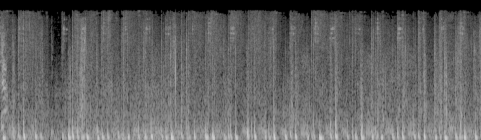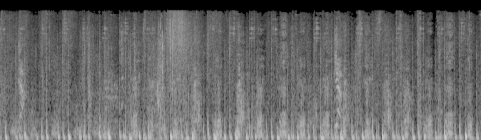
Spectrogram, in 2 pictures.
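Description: A horse gallops with rapid hoofbeats on a dirt trail.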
